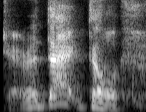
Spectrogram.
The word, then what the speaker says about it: pterodactyl: And they're like, this is a triceratops, and this is a diplodocus, and this is a pterodactyl. It's spelt with a silent P, though.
